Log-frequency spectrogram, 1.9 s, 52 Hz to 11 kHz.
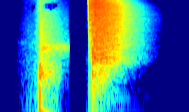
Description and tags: whip crack
layered foleys(5). Approximate sound of the crack of a whip.
crack, whip, switch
